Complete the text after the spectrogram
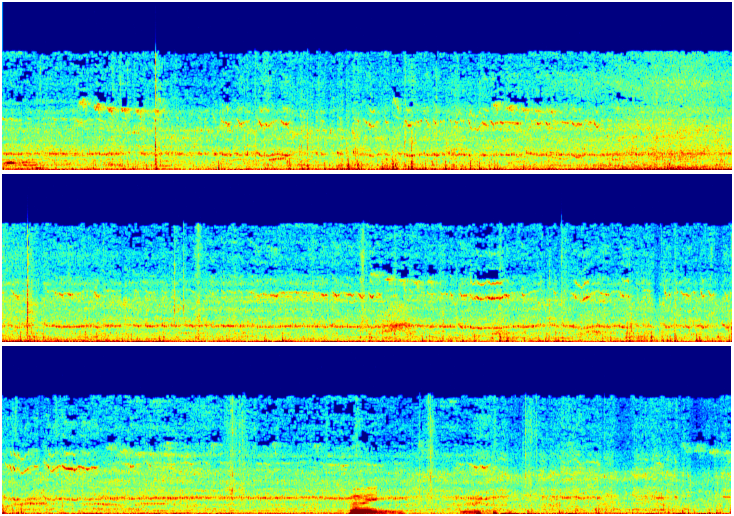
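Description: Small plastic wheels crunch and rattle on gritty pavement.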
